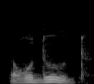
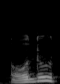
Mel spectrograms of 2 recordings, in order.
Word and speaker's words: غدود: تو ان کو ہم میں سے اکثر لوگ غدود بولتے ہیں، یعنی وہ غین کے اوپر زبر لگا کر اس کو بولتے یا لکھتے ہیں، غدود کہتے ہیں.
